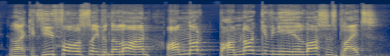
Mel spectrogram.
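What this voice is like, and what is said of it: Put-on vaguely European accent. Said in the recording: “That was a really good, somewhat European accent.”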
